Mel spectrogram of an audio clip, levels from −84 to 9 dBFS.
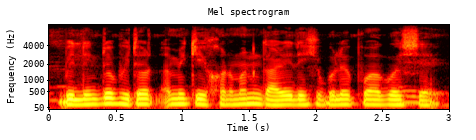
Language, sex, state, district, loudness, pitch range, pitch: Assamese, male, Assam, Sonitpur, -14 LUFS, 130-140 Hz, 135 Hz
